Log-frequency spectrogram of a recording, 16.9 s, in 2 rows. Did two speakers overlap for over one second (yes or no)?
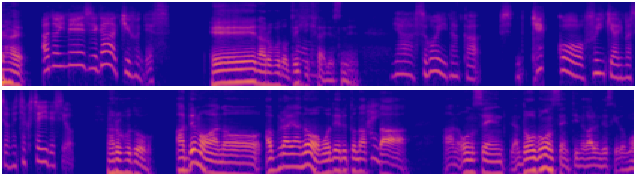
no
